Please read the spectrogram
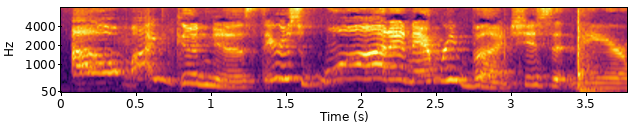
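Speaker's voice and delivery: amused and tickled by the odd duck; laughing delight. Real, not acted.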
